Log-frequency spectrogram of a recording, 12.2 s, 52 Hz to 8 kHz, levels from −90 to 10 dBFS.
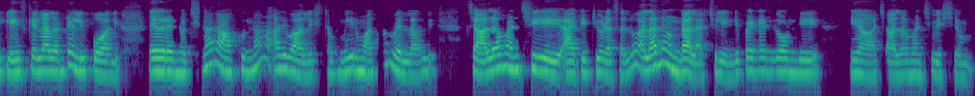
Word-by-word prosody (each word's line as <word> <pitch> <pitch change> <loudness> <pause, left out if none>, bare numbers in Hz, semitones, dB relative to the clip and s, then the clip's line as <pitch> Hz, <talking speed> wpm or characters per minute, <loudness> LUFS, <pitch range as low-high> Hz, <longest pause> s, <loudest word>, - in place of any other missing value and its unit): ప్లేస్‌కెళ్ళాలి 185 +2 +2
అంటే 190 +8 -4
ఎళ్లిపోవాలి. 180 -5 0 0.5
ఎవరైనొచ్చినా 185 +4 +2
రాకున్నా 195 +4 0 0.2
అది 220 0 +1
వాళ్లిష్టం. 160 0 -2
మీరు 200 0 0
మాత్రం 170 - -8
వెళ్ళాలి. 170 +4 -4 0.5
చాలా 170 +6 +6
మంచి 215 0 0 0.4
యాటిట్యూడ్ 175 +1 -1
అసలు. 165 +6 -7
అలానే 250 +9 +4
ఉండాలి 185 -2 +5
యాక్చువల్లీ. 170 -4 -6
ఇండిపెండెంట్‌గా 190 +3 -4
ఉండి 175 0 -2 0.6
యాహ్! 155 -2 -2
చాలా 160 -1 -2
మంచి 165 -1 -10
విషయం. 155 -1 -11
180 Hz, 115 wpm, -25 LUFS, 165-195 Hz, 0.6 s, చాలా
